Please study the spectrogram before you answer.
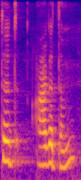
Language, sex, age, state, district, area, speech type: Sanskrit, female, 18-30, Karnataka, Bagalkot, rural, spontaneous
